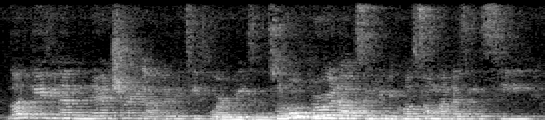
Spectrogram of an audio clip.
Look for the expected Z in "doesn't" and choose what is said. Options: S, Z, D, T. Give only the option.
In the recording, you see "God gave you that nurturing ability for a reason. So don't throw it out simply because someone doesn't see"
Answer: Z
